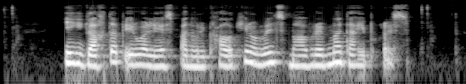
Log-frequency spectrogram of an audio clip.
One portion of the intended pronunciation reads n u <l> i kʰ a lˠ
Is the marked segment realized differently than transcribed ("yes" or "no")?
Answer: yes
